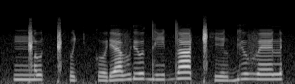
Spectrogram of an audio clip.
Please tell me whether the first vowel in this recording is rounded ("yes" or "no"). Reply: yes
